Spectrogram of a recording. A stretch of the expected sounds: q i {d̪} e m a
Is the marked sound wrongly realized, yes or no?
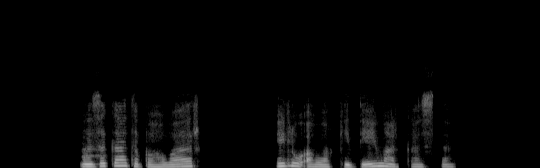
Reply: no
